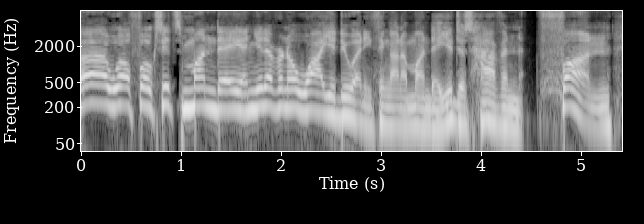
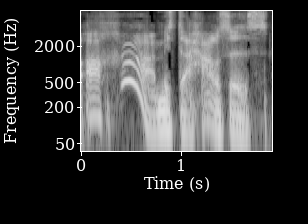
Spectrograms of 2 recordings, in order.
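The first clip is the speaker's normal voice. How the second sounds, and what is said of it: Put-on Chinese accent. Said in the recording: “I just changed to like a Chinese accent. That was weird.”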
